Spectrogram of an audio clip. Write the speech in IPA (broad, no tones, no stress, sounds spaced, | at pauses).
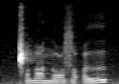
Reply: ǁ ʊ ðˤ i n ɔː zˤ ə ʔ əː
